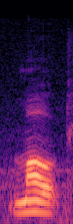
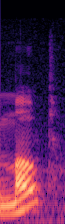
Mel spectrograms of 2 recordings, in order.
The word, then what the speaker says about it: Mott: And he pronounces his last name Mott? Well, I'm thinking that's how you pronounce it. M-O-T? M-O-T-T.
